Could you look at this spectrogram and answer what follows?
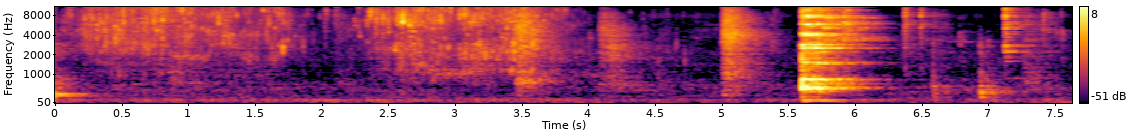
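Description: Water splashes into a cooking pot of sprouted-bean and greens curry, a short loud pour near the end after faint trickling and drips, close and with no talk.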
